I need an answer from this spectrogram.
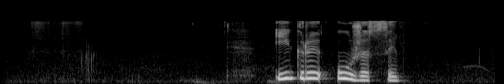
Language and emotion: Russian, neutral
